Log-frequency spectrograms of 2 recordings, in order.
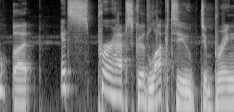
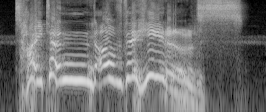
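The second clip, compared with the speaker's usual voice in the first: put-on very high, very slow little dwarf boy voice. Performing as a disguised character to a hill giant: dwarven boy voice. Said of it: "is that what a dwarven boy sounds like".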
